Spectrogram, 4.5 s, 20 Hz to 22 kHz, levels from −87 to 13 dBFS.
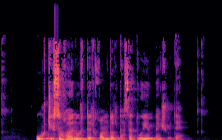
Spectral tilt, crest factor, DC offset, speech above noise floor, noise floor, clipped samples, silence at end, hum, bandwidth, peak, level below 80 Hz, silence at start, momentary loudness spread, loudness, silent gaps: -4 dB/octave; 18 dB; under 0.1%; 53 dB; -69 dBFS; under 0.1%; 0.8 s; none; 17 kHz; 0 dBFS; -54 dBFS; 0.05 s; 15 LU; -15 LUFS; none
